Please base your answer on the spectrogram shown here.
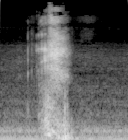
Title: Sneezing and nose blow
